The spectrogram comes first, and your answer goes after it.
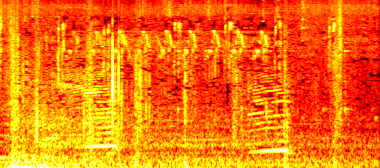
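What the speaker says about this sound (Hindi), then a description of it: "गाय जोर जोर से आवाज कर रही होती है।" A cow in a cartoon lets out two loud, drawn-out moos a couple of seconds apart, over a busy background.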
